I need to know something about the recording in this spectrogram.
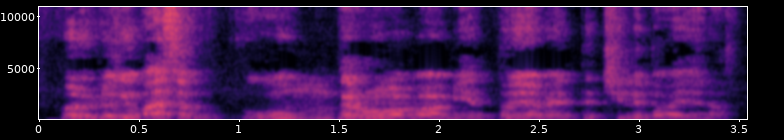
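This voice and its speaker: A young adult man co-hosts a casual literary podcast in an expressive, mid-range voice at a quick pace, often agreeing with "claro" and reading short passages aloud. The recording has a roomy echo, with the mic at a distance.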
